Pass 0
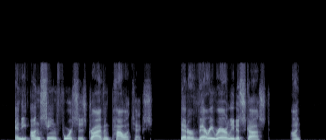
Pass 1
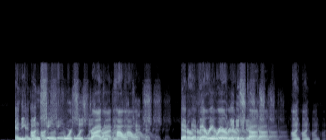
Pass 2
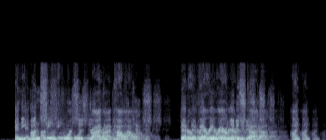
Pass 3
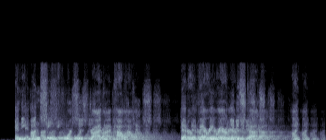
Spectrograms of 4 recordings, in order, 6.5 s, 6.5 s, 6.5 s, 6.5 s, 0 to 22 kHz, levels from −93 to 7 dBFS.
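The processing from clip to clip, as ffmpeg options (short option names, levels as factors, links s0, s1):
-filter_complex "[0:a]highshelf=f=7200:g=-6.5,asplit=2[s0][s1];[s1]adelay=198,lowpass=f=3200:p=1,volume=0.562,asplit=2[s2][s3];[s3]adelay=198,lowpass=f=3200:p=1,volume=0.2,asplit=2[s4][s5];[s5]adelay=198,lowpass=f=3200:p=1,volume=0.2[s6];[s2][s4][s6]amix=inputs=3:normalize=0[s7];[s0][s7]amix=inputs=2:normalize=0,volume=1.78"
-filter_complex "[0:a]tiltshelf=f=890:g=6.5,acrossover=split=710|1800[s0][s1][s2];[s2]acontrast=34[s3];[s0][s1][s3]amix=inputs=3:normalize=0,afftfilt=real='hypot(re,im)*cos(2*PI*random(0))':imag='hypot(re,im)*sin(2*PI*random(1))':win_size=512:overlap=0.75"
-filter_complex "[0:a]asplit=2[s0][s1];[s1]adelay=358,lowpass=f=1000:p=1,volume=0.188,asplit=2[s2][s3];[s3]adelay=358,lowpass=f=1000:p=1,volume=0.32,asplit=2[s4][s5];[s5]adelay=358,lowpass=f=1000:p=1,volume=0.32[s6];[s0][s2][s4][s6]amix=inputs=4:normalize=0"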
